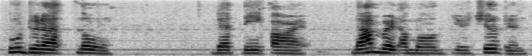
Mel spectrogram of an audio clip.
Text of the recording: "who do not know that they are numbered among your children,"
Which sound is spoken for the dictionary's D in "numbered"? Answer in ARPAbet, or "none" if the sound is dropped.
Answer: D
